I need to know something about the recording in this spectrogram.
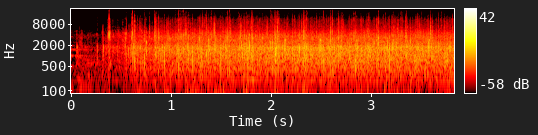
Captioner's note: audience applauds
